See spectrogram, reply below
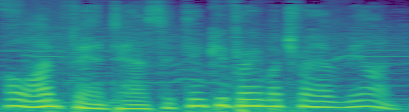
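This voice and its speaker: A man's voice: on the high side, animated, warm tone, slightly rough, soft background music. A man voicing a chipper, nosy co-host who keeps pushing for gossip. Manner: rapid, prying, innocent-sounding.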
